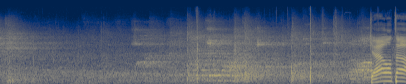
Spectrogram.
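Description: A tennis ball bounces on a clay court.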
